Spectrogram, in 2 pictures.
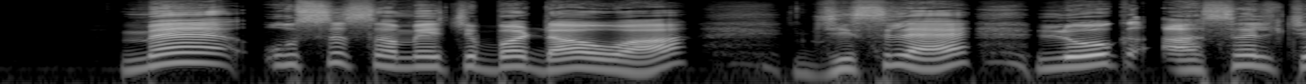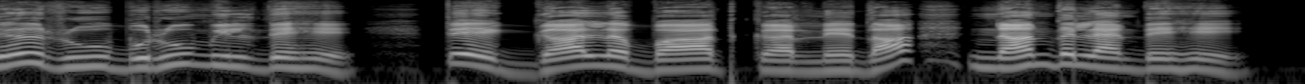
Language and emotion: Dogri, happy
